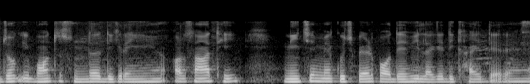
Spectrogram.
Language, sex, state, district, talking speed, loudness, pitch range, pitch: Hindi, male, Chhattisgarh, Raipur, 235 wpm, -17 LUFS, 125-135 Hz, 130 Hz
